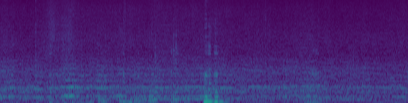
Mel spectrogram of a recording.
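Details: Bees arriving at their beehive, recorded on a Xiaomi Yi action camera: a quiet, even hum of wings with a faint louder buzz midway as one bee comes near, over a low background rumble.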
